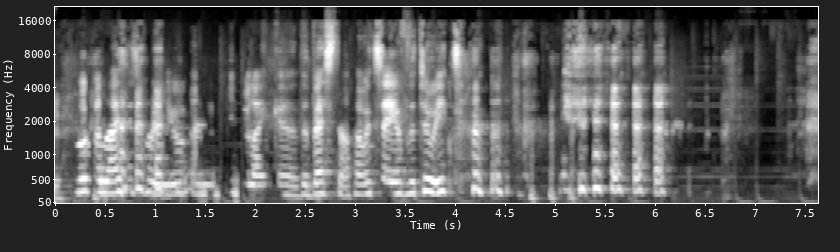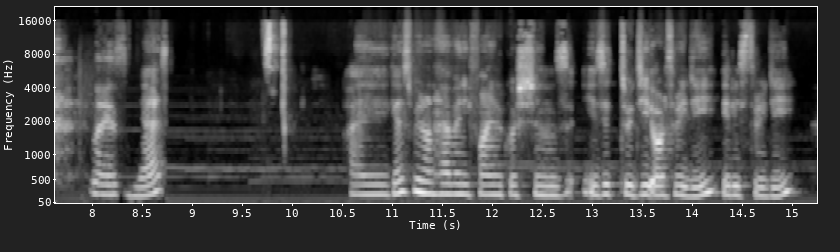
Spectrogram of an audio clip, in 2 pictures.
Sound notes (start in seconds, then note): 4.0 laughter; 4.0 laughs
